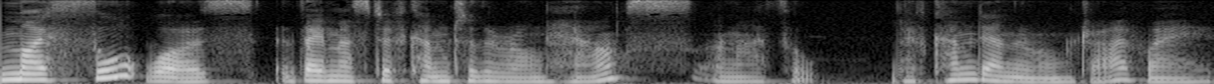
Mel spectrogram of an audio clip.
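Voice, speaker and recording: With a New Zealand accent, a woman speaks at a very deep, low pitch and a fairly slow pace, her intonation lively, on a very clean recording with a silent background. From New Zealand, West Auckland. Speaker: bereaved sister, writer. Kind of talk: personal testimony.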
